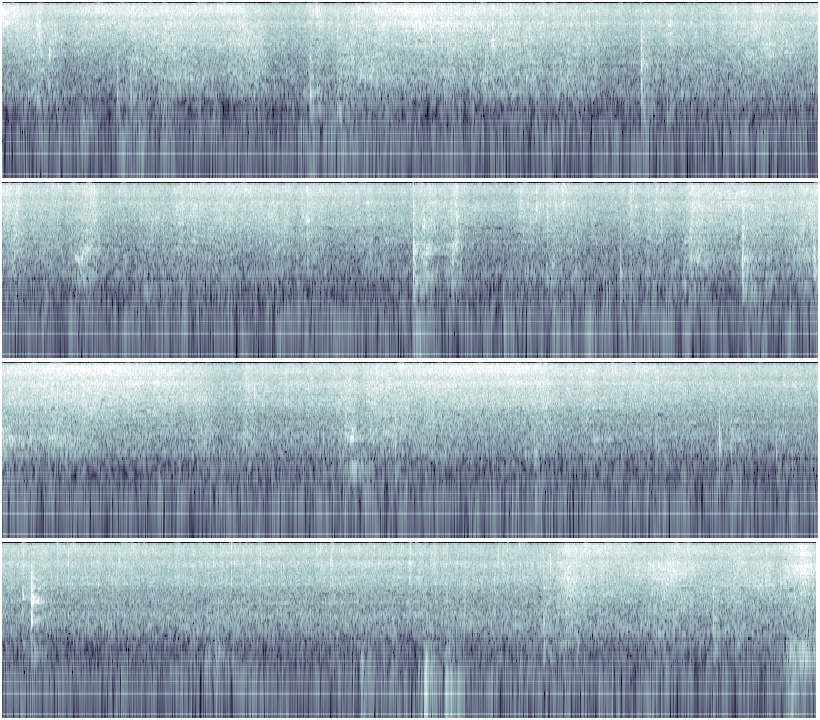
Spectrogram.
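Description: Whole spices and chicken frying in a pot while being stirred, a steady sizzle and hiss with intermittent scraping clinks of the spoon against the pot, close and continuous with no talking.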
